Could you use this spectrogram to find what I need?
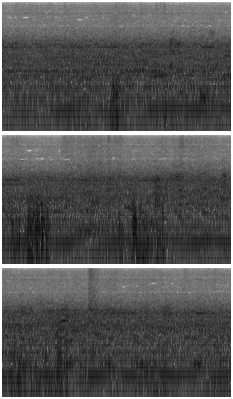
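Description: A truck engine idles steadily close by.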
